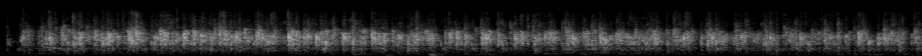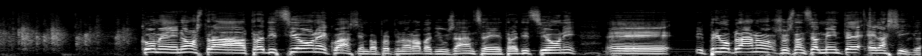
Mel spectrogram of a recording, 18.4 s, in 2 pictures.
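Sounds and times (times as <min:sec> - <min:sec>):
audience applause: 0:00.0 - 0:10.7
speech: 0:10.7 - 0:18.4.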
